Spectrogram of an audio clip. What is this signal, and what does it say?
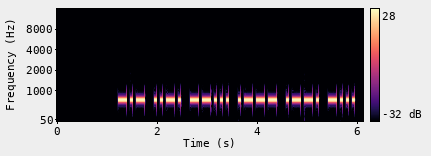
Morse code, heard as a keyed tone, about 20 wpm, 700 Hz. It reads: KF7JPB
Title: USA Call Signs - 2x Character Spacing - 20wpm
